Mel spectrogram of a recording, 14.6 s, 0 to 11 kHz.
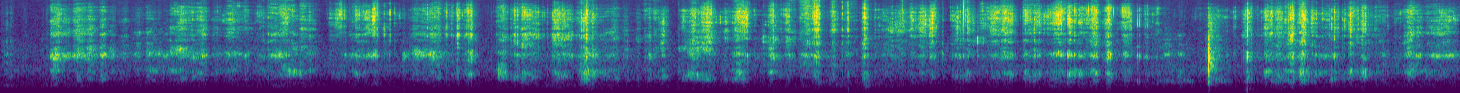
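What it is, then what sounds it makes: Foam kitchen sponge with scouring pad, scratched. A dry, palm-sized yellow foam kitchen sponge with a dark abrasive scouring layer is held over an empty glass bowl while long nails and fingertips scratch and rub both of its faces. The result is a steady stream of bright, crackly rasping in quick, uneven bursts, with a faint tone around 1.3 kHz and almost no low end. A couple of sharper clicks stand out near the 12-second mark.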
